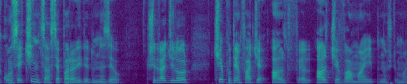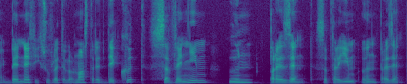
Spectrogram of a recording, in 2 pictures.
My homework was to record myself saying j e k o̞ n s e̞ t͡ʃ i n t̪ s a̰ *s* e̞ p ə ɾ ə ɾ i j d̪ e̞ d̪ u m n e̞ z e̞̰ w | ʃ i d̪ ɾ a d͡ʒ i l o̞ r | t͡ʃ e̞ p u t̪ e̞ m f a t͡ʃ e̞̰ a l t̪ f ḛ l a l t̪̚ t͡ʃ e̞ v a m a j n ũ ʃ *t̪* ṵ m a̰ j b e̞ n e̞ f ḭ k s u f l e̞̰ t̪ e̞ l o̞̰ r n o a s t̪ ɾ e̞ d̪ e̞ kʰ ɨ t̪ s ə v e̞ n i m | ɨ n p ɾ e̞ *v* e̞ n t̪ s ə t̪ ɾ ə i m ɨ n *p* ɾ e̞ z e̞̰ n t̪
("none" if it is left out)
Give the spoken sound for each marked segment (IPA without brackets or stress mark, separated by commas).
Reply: s, t̪, z, p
